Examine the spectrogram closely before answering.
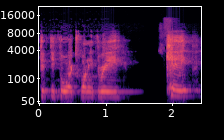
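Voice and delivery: spelling it out to a clueless clerk, getting fed up; exasperated spelling. Retold or imitated. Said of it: "I'm like".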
